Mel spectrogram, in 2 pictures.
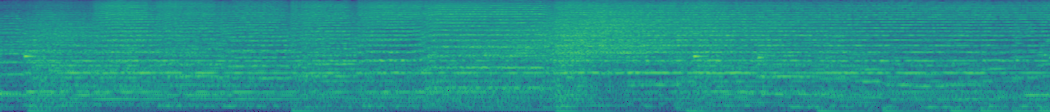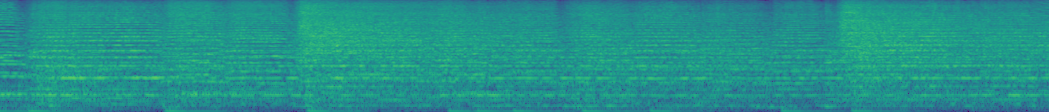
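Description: Drum and bugle corps performing its field show: the brass line plays held chords that shift a few times, over a steady low drum pulse and front-ensemble percussion.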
